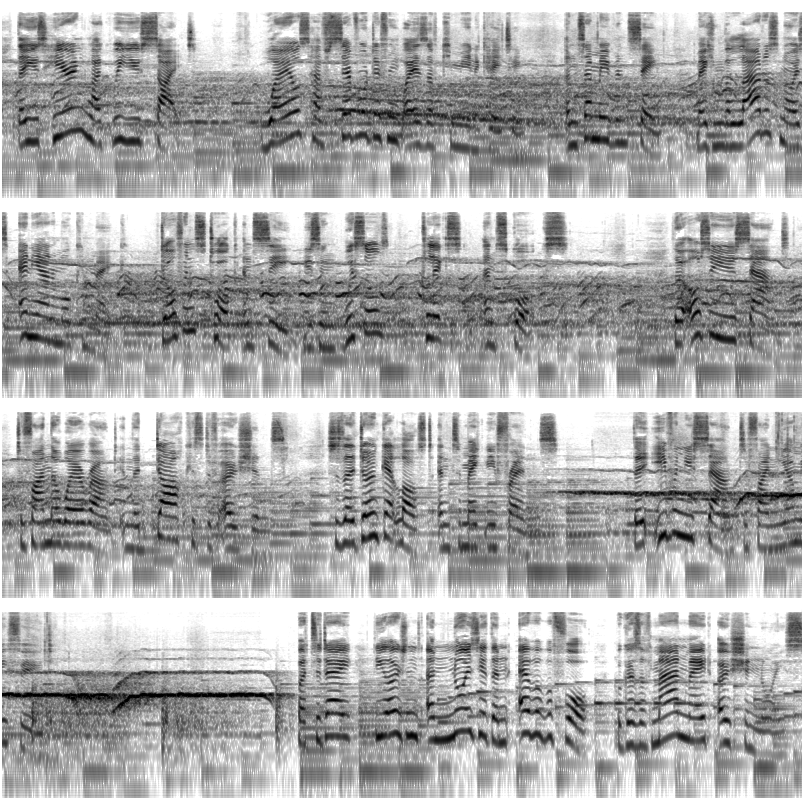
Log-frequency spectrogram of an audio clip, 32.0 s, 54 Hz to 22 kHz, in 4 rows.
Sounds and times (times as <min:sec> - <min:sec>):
Speech: 0:00.0 - 0:02.0, 0:02.6 - 0:13.6, 0:14.6 - 0:21.6, 0:22.3 - 0:24.6, 0:27.0 - 0:32.0
Cacophony: 0:00.0 - 0:18.8
Music: 0:00.0 - 0:32.0.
